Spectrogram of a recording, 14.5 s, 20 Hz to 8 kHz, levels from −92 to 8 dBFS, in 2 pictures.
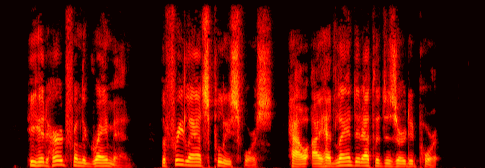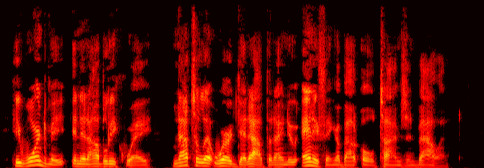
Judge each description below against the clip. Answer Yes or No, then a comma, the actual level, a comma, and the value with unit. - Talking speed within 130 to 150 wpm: No, average, 170 wpm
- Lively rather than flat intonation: Yes, wide, 7.2 semitones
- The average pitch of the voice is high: No, low, 130 Hz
